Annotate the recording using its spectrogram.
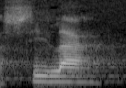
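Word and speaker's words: śīla: Giới tiếng Phạn đọc là sila, mình âm là thi la.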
